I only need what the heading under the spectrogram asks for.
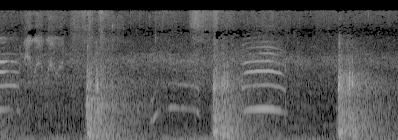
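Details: Female tuxedo cat, happy to see a familiar person, gives two clear rising-then-falling meows with bright harmonics, one short and one longer, between dull rhythmic thumps about every one and a half seconds.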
